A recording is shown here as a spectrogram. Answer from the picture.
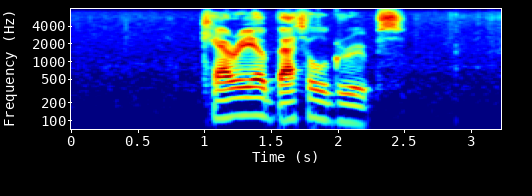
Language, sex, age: English, male, 22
